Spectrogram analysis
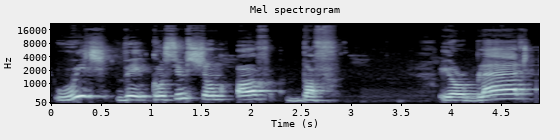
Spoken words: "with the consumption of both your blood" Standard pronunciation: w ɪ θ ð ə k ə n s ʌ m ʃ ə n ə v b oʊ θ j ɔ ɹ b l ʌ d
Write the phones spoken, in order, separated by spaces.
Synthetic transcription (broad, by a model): w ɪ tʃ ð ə k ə n s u m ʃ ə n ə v b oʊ f j ɔ ɹ b l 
